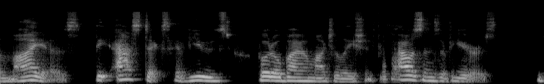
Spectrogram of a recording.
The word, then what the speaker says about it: photobiomodulation: ALS Al known as photobiomodulation photobiomodulation oh my goodness how many syllables is that photo bio modulation eight syllables holy cow it's a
